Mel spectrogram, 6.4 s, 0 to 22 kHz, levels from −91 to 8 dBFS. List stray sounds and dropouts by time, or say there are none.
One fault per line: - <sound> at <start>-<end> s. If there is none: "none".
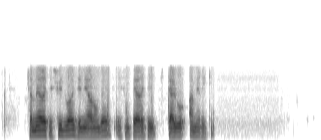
none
